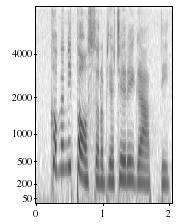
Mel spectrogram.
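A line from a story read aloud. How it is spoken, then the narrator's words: Shrill indignant mouse. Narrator (Italian): domandò il topo con voce stridula e sdegnata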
